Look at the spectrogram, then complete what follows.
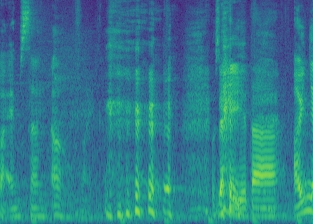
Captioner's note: laugh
